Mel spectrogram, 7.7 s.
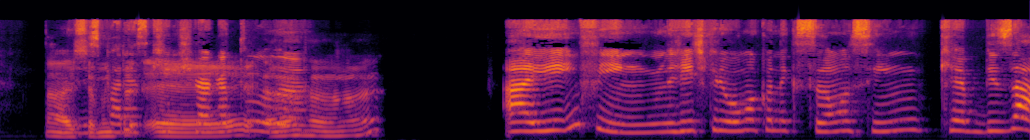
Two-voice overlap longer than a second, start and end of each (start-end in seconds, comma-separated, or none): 0.5-2.1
